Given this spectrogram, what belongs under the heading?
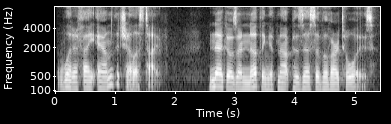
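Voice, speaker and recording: A woman playing a flirty, teasing catgirl thief in a roleplay audio drama, coy and seductive with playfully drawn-out words. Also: deep voice, dark tone. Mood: possessive, teasing.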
